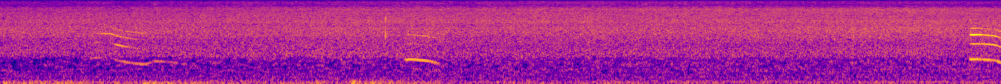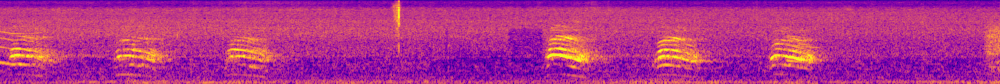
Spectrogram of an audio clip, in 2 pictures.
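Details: Plump outdoor tabby with a kitten-like voice meows softly and descending twice, then delivers two bursts of short, rapid arched calls, each about four notes half a second apart, over steady low outdoor background noise.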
